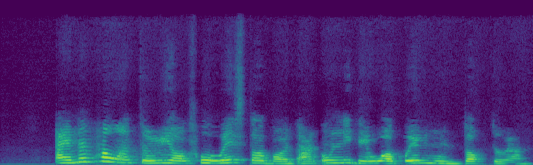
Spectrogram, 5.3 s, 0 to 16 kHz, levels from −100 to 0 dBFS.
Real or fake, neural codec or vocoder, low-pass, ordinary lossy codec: fake; codec, 44.1 kHz, 2.6 kbps, DAC; 14.4 kHz; AAC, 64 kbps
